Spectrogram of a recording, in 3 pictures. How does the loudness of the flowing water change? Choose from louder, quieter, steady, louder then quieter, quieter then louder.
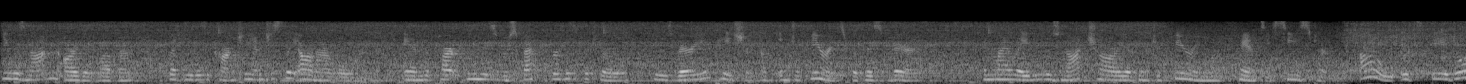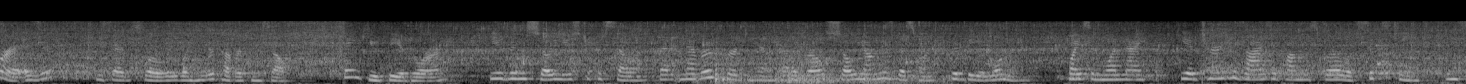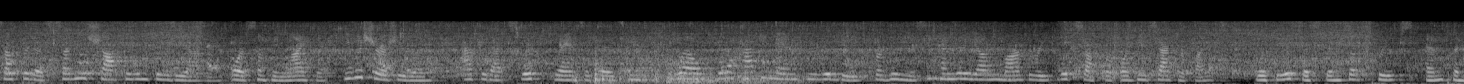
steady.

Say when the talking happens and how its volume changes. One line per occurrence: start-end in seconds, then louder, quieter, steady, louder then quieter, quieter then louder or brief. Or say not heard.
0.0-43.9 steady.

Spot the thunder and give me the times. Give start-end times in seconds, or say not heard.
2.5-5.5, 21.6-24.2, 35.0-37.5.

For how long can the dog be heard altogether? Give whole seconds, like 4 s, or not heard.
6 s.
